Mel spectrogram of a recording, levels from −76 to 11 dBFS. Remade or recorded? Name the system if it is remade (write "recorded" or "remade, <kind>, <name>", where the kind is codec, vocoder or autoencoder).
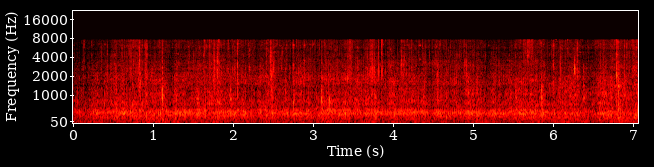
recorded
